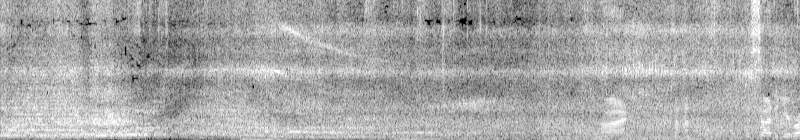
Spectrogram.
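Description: Convoy traffic passing close by on an interstate: engine and tyre noise from trucks and a motorhome. A long, steady horn blast stops about a second in, and a low engine rumble comes in about halfway through as the motorhome goes by.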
